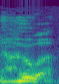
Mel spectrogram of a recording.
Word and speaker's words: Rua: Okay, so Johnny Bones, he completely dominated Rua. Alright, or excuse me, Shogun Hua, I'm sorry. Always speak it like it's spelled.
